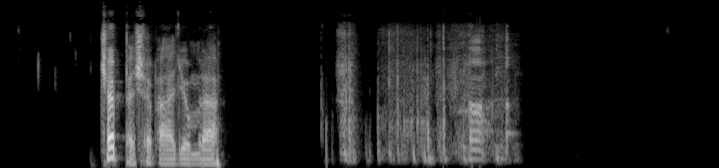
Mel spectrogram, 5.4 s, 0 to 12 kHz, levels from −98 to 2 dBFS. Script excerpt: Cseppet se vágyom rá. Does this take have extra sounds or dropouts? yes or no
yes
